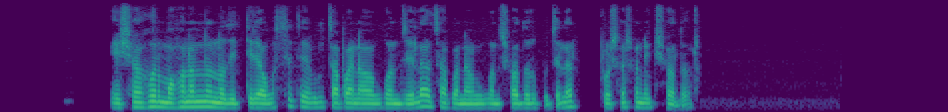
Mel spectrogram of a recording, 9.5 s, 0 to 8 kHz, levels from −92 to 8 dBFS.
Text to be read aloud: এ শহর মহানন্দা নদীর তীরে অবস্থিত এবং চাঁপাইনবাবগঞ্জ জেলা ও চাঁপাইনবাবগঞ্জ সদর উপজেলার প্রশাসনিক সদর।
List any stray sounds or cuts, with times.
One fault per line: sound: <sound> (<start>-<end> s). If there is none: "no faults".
no faults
